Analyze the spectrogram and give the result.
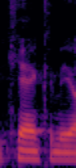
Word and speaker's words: Kankakee: I see Kankakee on the paperwork, but I didn't know how to pronounce it.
